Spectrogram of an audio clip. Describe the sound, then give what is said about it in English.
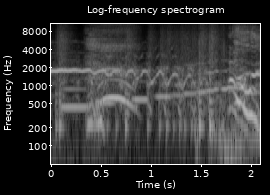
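A pony neighs in a long, wavering whinny. The pitch bends up and down through the call, which stays loud and continuous throughout. “What was that? Sounded like a little pony.”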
